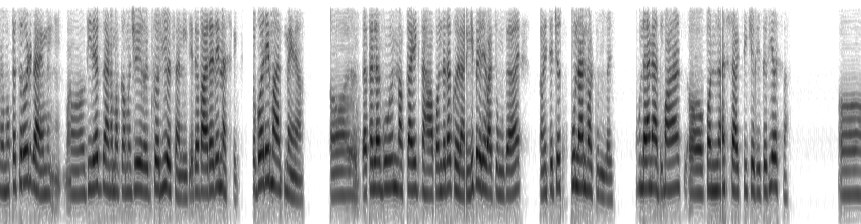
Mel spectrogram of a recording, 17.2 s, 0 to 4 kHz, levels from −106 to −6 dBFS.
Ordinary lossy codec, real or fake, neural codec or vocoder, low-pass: none; fake; codec, 16 kHz, 0.8 kbps, ZipCodec; 3.6 kHz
